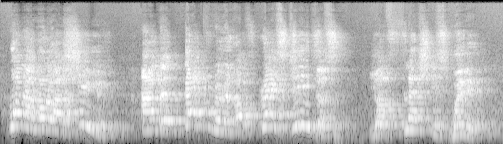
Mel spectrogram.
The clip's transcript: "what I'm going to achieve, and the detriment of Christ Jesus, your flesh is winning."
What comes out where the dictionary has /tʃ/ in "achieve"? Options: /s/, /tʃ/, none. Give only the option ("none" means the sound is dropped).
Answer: /s/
